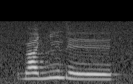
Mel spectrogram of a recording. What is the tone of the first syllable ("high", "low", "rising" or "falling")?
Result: low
